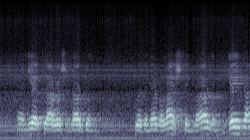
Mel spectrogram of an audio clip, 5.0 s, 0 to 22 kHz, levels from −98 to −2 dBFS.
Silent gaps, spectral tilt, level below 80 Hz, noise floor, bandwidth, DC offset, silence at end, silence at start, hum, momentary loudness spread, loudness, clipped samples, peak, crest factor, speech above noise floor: none; -7 dB/octave; -54 dBFS; -48 dBFS; 5 kHz; under 0.1%; 0 s; 0 s; none; 11 LU; -25 LUFS; under 0.1%; -10 dBFS; 16 dB; 23 dB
